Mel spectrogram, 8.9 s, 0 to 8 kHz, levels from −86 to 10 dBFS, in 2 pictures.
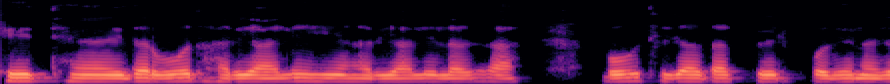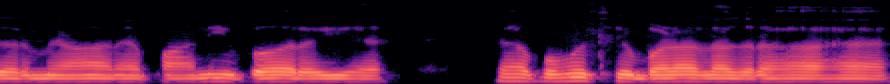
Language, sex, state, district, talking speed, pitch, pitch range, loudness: Hindi, male, Bihar, Jahanabad, 195 wpm, 115 Hz, 110-115 Hz, -17 LUFS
